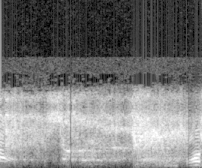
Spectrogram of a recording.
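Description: Indistinct background voices over a steady haze of arena noise, coming through a narrow-bandwidth radio broadcast feed.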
